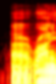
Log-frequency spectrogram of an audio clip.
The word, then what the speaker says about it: Rony: I don't know if but I think it is pronounced Ronnie.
